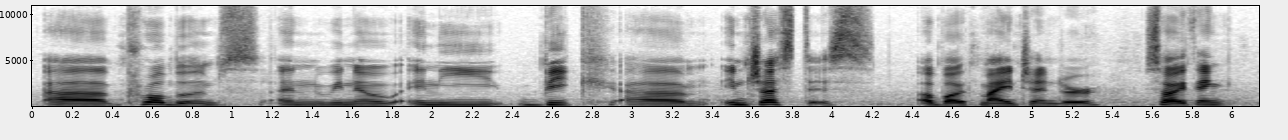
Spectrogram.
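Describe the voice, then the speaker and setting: A woman's voice: on the low side, fairly even intonation, unhurried, a bit bright, a little hiss or hum. A young woman from Belgium answering a street interview outdoors, hesitant and full of fillers.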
